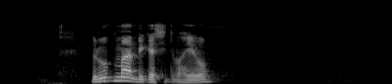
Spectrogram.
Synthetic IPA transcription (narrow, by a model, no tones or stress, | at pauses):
rupmabikʌsit̪bʱʌjo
